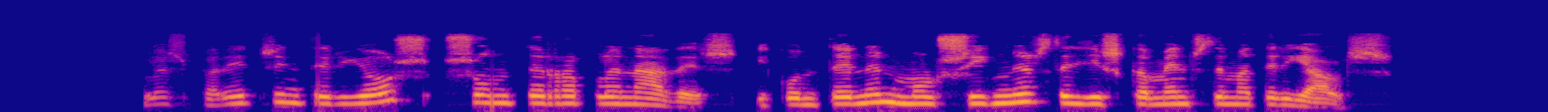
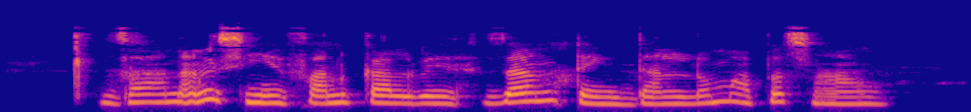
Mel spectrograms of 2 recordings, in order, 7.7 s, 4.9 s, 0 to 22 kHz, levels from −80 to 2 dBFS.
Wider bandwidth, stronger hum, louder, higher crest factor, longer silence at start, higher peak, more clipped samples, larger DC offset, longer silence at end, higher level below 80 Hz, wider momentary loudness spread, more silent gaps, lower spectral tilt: second, 7.6 kHz vs 9.6 kHz; neither; first, -21 LUFS vs -24 LUFS; about the same, 16 dB vs 20 dB; first, 0.75 s vs 0.4 s; about the same, -6 dBFS vs -6 dBFS; neither; neither; first, 0.8 s vs 0.4 s; first, -64 dBFS vs -78 dBFS; about the same, 12 LU vs 12 LU; first, 0.97-1.01 s, 2.18-2.23 s, 3.70-3.79 s vs none; first, -4 dB/octave vs -2 dB/octave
